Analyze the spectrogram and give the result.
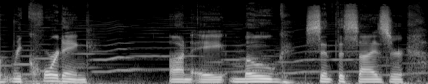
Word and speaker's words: Moog: I pronounce it Moog because Wendy Carlos pronounces it Moog. Up until recently, I've been pronouncing it Moog. So it depends on my mood. It depends on my Moog, how I pronounce it.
